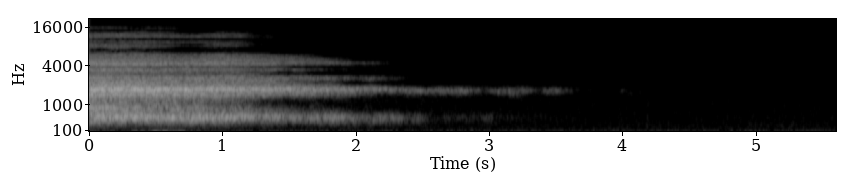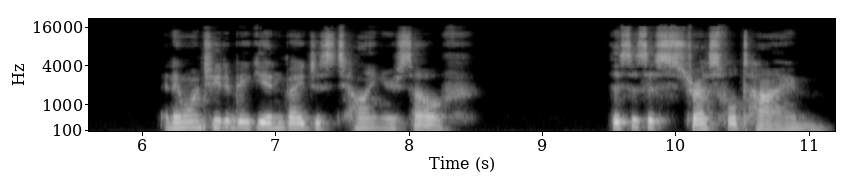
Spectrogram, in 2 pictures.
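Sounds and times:
deep breath exhaled during a guided calming exercise: 0:00.0 - 0:03.5
speech: 0:06.2 - 0:08.5, 0:09.5 - 0:11.2.

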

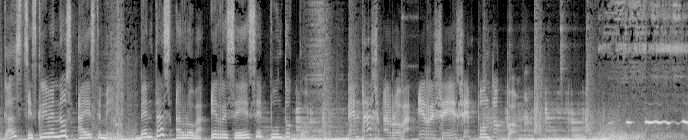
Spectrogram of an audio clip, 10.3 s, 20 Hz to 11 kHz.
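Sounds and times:
speech: 0:00.1 - 0:05.0, 0:05.6 - 0:08.2
whistling: 0:09.0 - 0:10.3.

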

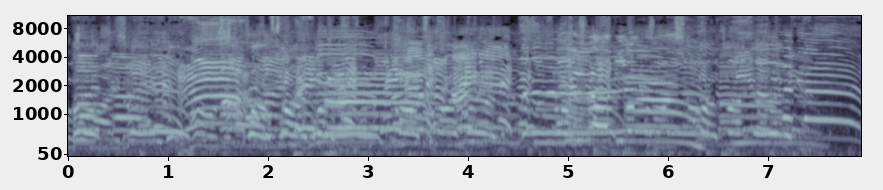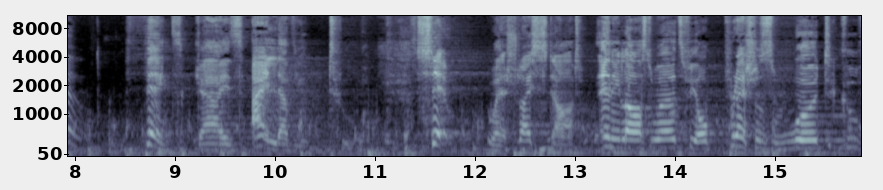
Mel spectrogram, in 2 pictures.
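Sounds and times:
dense crowd cheering and whooping: 0:00.0 - 0:08.0
speech: 0:09.2 - 0:10.8, 0:11.4 - 0:15.8.

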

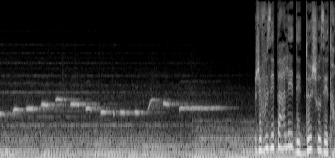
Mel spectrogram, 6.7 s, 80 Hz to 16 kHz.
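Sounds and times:
lone whistled tune: 0:00.0 - 0:04.7
speech: 0:05.1 - 0:06.6.

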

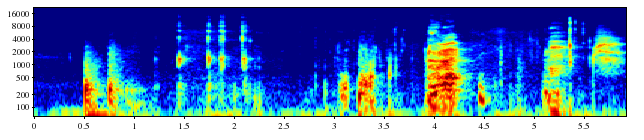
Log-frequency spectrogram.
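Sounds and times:
person gulping and swallowing a drink: 0:01.4 - 0:05.6
mouth smacking noises: 0:01.4 - 0:05.7.

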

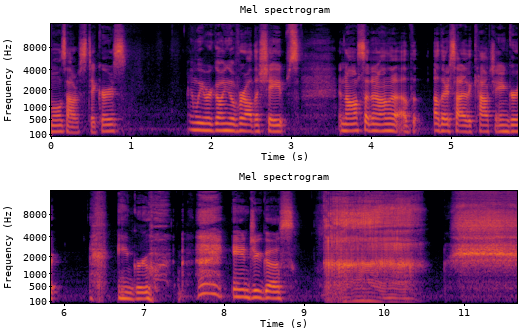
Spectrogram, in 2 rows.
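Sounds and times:
speech: 0:00.0 - 0:01.1, 0:01.7 - 0:09.4
breathy hissing exhale: 0:09.2 - 0:11.6
person imitating loud snoring: 0:09.2 - 0:11.6.

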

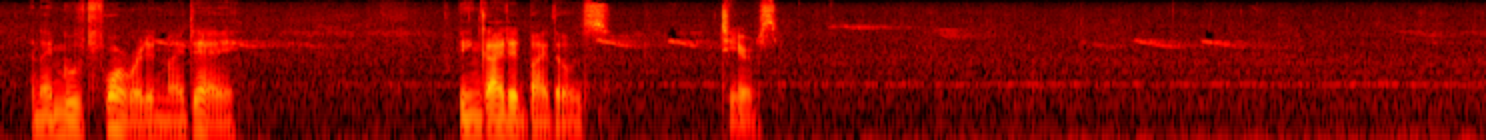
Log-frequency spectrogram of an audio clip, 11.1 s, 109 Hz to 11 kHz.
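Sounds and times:
speech: 0:00.2 - 0:01.9, 0:03.4 - 0:04.7, 0:05.4 - 0:05.9
passing train rumbling: 0:03.3 - 0:11.1.

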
